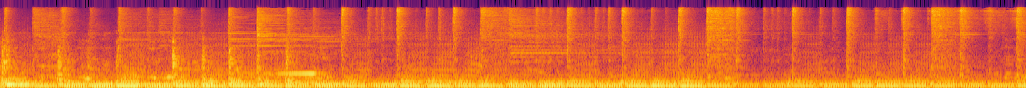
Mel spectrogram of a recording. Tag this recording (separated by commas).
Music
